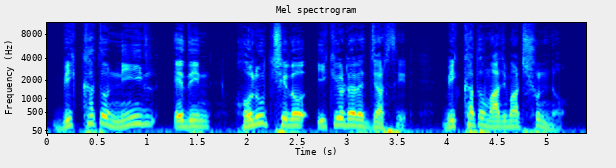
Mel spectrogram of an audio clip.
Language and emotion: Bengali, neutral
